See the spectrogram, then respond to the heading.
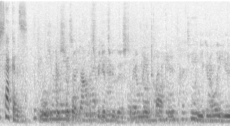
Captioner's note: group chatter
